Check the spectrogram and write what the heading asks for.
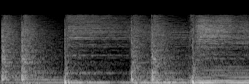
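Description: Rock drum kit played within a live band: several snare and bass drum hits with cymbal wash, over a steady bass line.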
